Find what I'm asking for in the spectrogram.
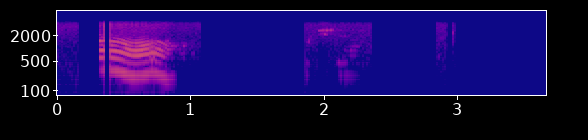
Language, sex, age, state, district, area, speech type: Dogri, female, 18-30, Jammu and Kashmir, Reasi, rural, conversation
